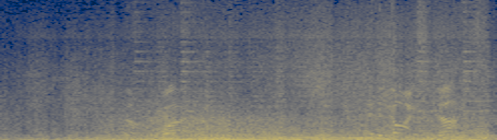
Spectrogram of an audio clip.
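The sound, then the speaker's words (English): A large ocean wave breaking behind a surfer paddling out: rushing, roaring surf mixed with blustery wind rumble. It swells and stays loud and continuous through the middle and end. “Bodhi paddles his board up over a huge wave and back down the other side. The wave breaks behind him, obscuring him from the view of those on the shore.”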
